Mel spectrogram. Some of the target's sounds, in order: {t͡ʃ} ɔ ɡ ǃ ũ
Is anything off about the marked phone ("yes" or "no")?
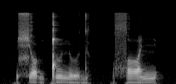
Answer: yes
